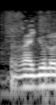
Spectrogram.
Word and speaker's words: Rayulo: Rayulo Le Pon se escribe R-A-Y-U-L-O, espacio, que es el espacio, Le L-E-C-A-N-I-V-O-N,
